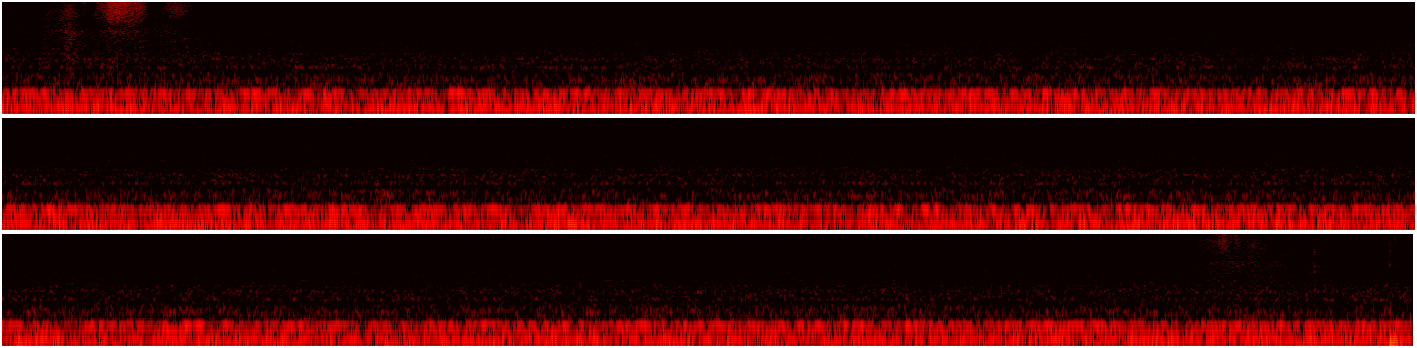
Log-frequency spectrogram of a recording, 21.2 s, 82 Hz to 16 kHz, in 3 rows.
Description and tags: Room Noise 4 Low AC tone
Part of a collection of sounds I recorded at an elementary school after the students have finished the year--the building was largely empty and as I've worked here, I've noticed a range of interesting sounds that I thought would be useful for folks working with video games or audio dramas!
noise, Hum, Indoor, Empty, background, Ambience, Room, air, Ambiance, Tone, Buzz, Vacant, School, conditioner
